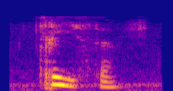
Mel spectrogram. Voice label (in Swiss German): "greese", alsace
